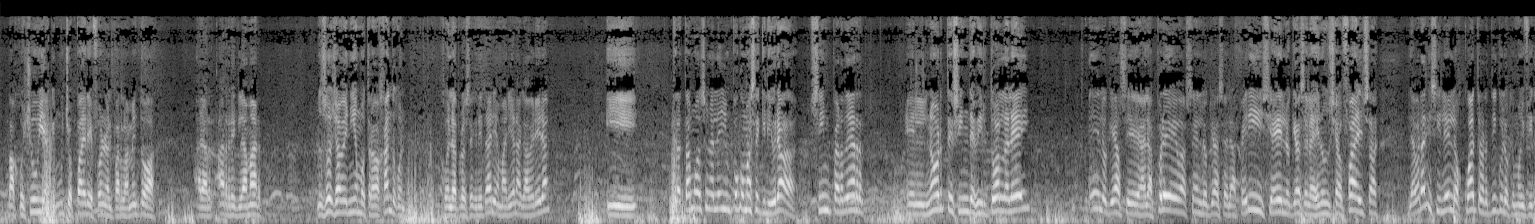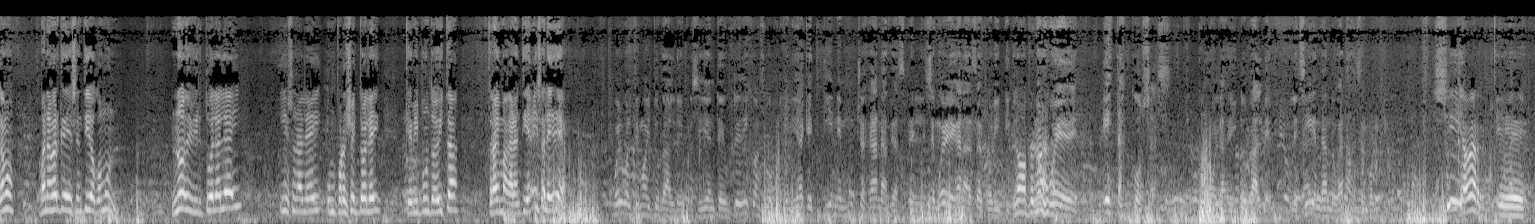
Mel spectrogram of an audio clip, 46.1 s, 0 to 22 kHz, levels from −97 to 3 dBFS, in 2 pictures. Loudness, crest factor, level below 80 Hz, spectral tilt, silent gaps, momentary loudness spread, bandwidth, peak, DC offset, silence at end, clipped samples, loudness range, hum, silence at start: -16 LUFS; 16 dB; -28 dBFS; -5.5 dB/octave; none; 14 LU; 16.5 kHz; 0 dBFS; under 0.1%; 0 s; under 0.1%; 5 LU; none; 0 s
